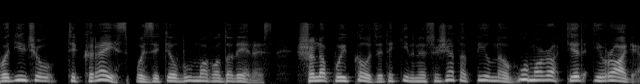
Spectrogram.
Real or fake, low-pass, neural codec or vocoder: fake; 7.2 kHz; codec, 16 kHz, 0.5 kbps, FunCodec, trained on LibriTTS, 25 frames a second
